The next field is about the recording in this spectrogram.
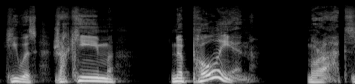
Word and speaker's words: Joachim: I think in French it's Joachim, something like that. – Yeah, Joachim. Yeah. Okay. – I think the J is a little more apparent. – A little more pronounced.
